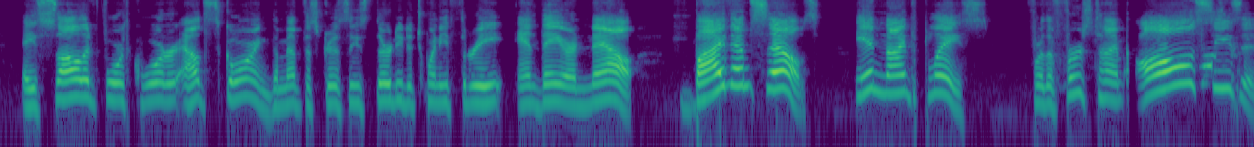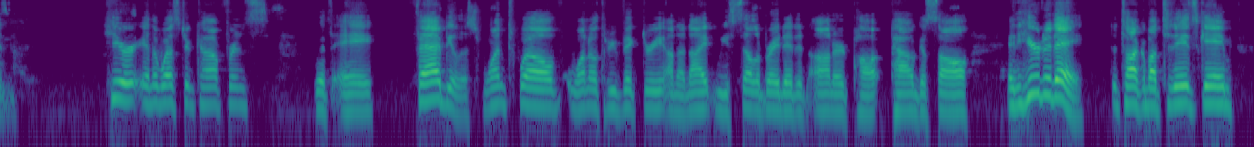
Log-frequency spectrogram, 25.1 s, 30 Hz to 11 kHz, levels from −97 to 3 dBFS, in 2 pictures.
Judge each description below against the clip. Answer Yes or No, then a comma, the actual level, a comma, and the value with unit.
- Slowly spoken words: Yes, slow, 125 wpm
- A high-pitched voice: No, medium, 175 Hz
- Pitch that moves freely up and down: Yes, wide, 5.8 semitones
